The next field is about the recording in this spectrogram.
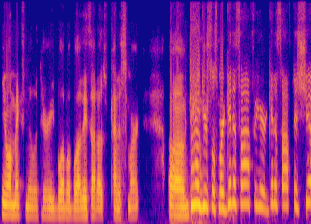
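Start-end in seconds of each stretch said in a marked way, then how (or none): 3.7-6.2 mock kids screaming, very high-pitched, pleading. Retelling how the kids in the chamber kept calling out: imitating kids screaming. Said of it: "they were just screaming at me all the time".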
